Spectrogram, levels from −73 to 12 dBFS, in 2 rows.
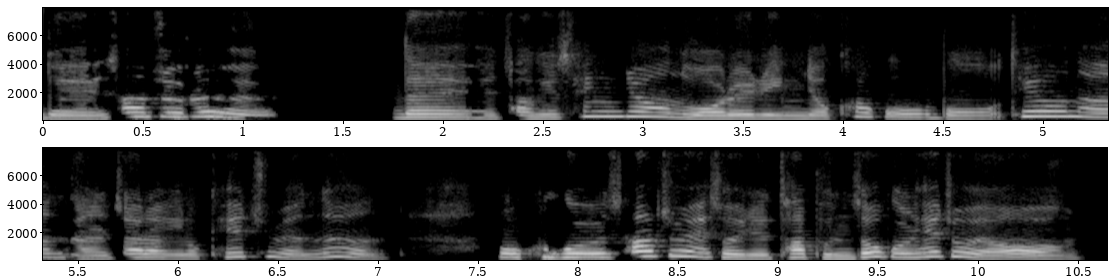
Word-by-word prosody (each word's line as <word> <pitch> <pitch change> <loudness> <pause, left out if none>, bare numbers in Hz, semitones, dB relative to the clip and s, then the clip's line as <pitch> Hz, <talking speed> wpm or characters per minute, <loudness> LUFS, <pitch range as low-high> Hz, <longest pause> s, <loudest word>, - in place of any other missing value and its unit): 네. 215 -2 0 0.2
사주를 300 -6 0 0.6
네, 250 -1 +3 0.3
자기 225 0 -2
생년월일을 275 -9 0
입력하고 225 +5 -3
뭐 210 -2 -5
태어난 340 -6 -2
날짜랑 230 +4 0
이렇게 225 +6 -6
해 300 - -4
주면은 275 -3 -6 0.5
뭐 265 -2 +3
그걸 265 -1 +5
사주에서 335 -4 +2
이제 220 -1 -1
다 265 0 +4
분석을 265 +4 +2
해줘요. 235 -9 +2
255 Hz, 260 characters per minute, -19 LUFS, 225-300 Hz, 0.6 s, 그걸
